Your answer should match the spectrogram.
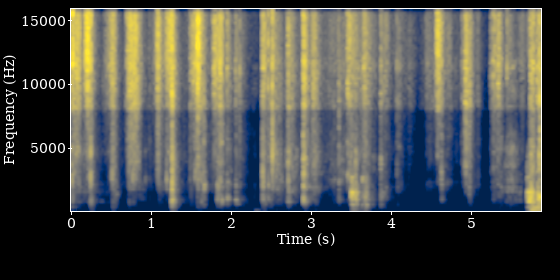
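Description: A deck of tarot cards is shuffled by hand in quick, rhythmic riffling bursts with short pauses between them, close and crisp.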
